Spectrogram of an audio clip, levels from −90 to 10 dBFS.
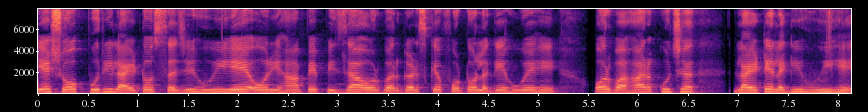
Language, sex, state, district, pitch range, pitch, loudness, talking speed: Hindi, female, Punjab, Fazilka, 205-225 Hz, 215 Hz, -16 LUFS, 190 wpm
